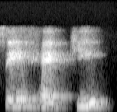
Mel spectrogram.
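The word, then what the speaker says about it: Sei He Ki: So it is pronounced as Seheki.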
